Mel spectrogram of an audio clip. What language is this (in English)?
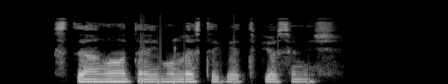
Kati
